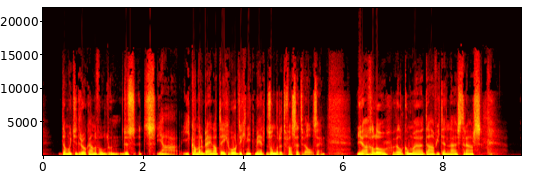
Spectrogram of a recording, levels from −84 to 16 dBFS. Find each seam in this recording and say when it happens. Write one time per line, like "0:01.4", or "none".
0:04.4
0:06.1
